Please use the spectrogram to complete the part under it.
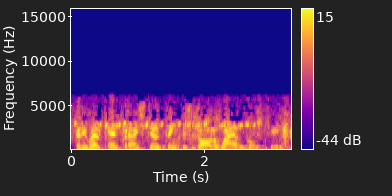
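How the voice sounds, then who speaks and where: An actor playing a fussy, self-important older gentleman, blustery and excitable, in 1940s radio drama style. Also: fairly high pitch, brisk, lightly acted. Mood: puzzled, fussy. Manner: blustery, old-fashioned exclamations. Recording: muffled, noisy old radio recording.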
